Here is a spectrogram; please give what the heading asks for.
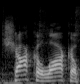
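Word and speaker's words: Choccolocco: to be kicked out to be played at chakalaka Park which by the way I did the research and yes that's how you pronounce it in Oxford Alabama from Tuesday May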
